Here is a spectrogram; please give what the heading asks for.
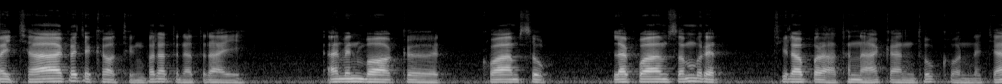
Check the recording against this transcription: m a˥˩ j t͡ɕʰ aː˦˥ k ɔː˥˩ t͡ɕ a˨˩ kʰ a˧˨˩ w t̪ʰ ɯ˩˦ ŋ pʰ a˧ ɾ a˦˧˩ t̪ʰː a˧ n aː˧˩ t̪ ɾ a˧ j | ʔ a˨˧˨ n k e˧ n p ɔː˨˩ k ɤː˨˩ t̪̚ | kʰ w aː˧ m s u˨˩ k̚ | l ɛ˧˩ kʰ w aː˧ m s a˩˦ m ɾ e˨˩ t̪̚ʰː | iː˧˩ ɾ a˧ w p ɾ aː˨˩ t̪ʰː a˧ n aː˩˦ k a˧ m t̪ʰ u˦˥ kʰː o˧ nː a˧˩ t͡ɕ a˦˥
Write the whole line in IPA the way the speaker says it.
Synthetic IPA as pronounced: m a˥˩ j t͡ɕʰ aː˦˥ k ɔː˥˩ t͡ɕ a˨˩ kʰ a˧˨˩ w t̪ʰ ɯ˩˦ ŋ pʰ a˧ ɾ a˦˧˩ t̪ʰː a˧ n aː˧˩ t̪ ɾ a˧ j | ʔ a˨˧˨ n p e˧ n b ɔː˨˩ k ɤː˨˩ t̪̚ | kʰ w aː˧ m s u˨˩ k̚ | l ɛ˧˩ kʰ w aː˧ m s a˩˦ m ɾ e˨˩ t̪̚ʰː | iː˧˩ ɾ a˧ w p ɾ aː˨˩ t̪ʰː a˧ n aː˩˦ k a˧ n t̪ʰ u˦˥ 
